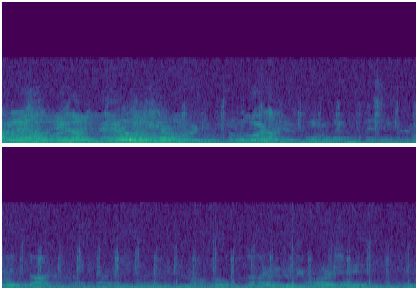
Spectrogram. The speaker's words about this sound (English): It's ticking. It's ticking. You hear it?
